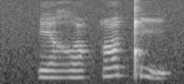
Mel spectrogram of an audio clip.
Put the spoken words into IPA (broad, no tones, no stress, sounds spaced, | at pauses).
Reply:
e ʁ o q ʌ ǃ i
